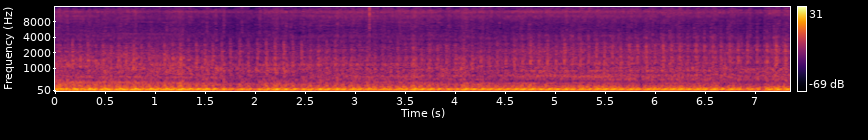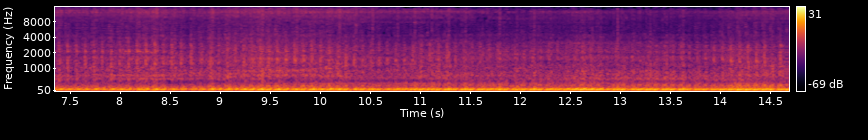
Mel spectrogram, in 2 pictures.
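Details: 1976 Suzuki GS750 four-cylinder four-stroke, pre-production dealer demonstrator, unit 434, built July 1976, after start-up: low steady burble at an even idle, no ticking, knocking or stumbling; healthy motor.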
